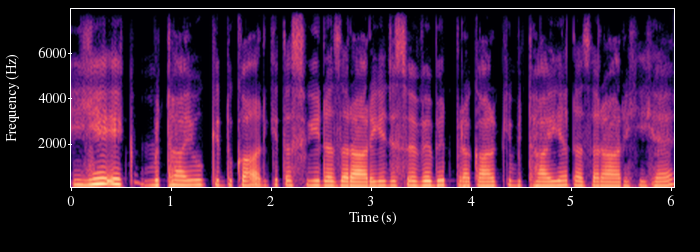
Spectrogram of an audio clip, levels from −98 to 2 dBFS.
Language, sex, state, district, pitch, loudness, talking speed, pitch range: Hindi, female, Bihar, West Champaran, 185 Hz, -17 LUFS, 200 wpm, 175-200 Hz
